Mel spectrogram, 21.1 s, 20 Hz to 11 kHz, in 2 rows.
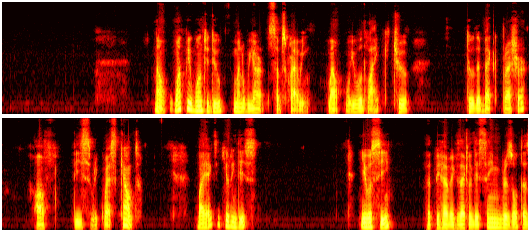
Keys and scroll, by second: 8.9 Return, 15.5 ctrl+shift+d.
